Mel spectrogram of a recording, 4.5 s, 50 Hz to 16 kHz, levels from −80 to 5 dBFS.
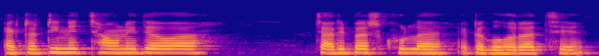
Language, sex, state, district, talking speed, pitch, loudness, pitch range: Bengali, female, Tripura, West Tripura, 120 wpm, 210 Hz, -14 LUFS, 200-220 Hz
